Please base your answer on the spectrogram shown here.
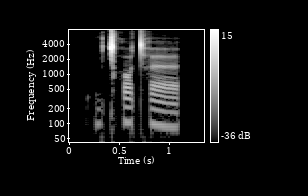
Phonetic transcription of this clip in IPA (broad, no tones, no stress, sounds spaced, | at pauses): ʔ ṳ ǀʰ ɔ tʰ ɜ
